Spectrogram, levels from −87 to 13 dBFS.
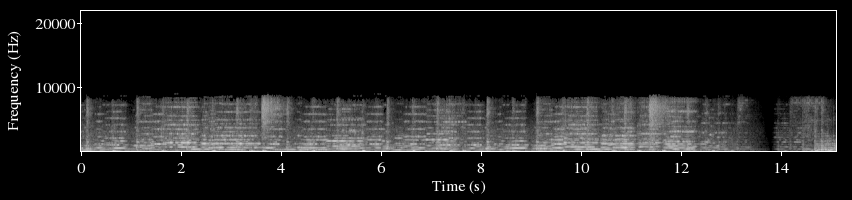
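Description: A noise suppressor built for speech stays active on non-speech audio throughout. It treats sustained tones and decays as noise, so the level swings by about 10 dB and held sound pumps and thins while onsets pass through.

These are sounds cut by the noise suppressor: it misjudges sustained passages as noise and pulls them down, at 0.2–0.61 s, 0.86–1.12 s, 4.0–4.33 s, 6.0–6.58 s, 7.98–8.6 s, 8.9–9.09 s and 12.29–14.46 s. Drops reach about 8 to 13 dB, and the last is a two-second sag. The sound passes through an Opus call path at around 32 kbps, limited to 8 kHz.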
